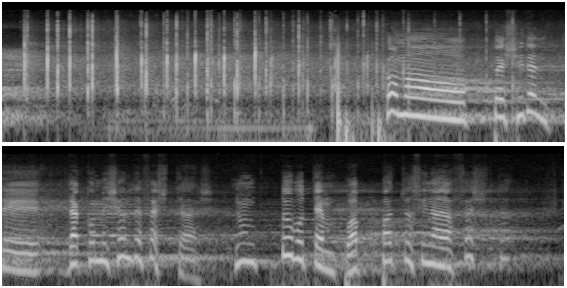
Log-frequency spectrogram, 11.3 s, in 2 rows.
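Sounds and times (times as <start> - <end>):
audience applause: 0.2 - 6.4
speech: 3.8 - 10.6.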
